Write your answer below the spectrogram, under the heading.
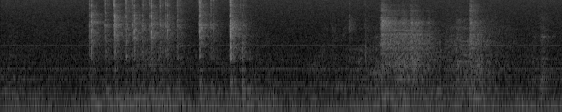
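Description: Keys being pressed: a quick run of sharp clicks about a second in, then a soft hiss near the end.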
